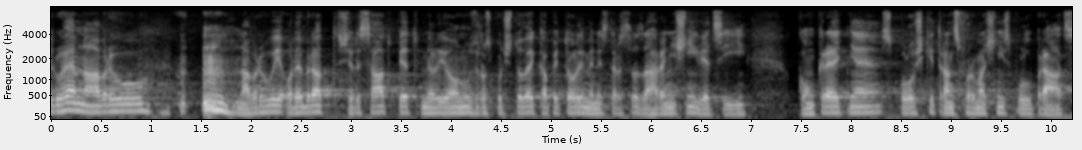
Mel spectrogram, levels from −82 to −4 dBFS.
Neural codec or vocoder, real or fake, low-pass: none; real; 7.2 kHz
